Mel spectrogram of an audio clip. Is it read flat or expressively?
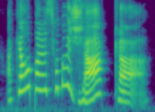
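expressively. It is read with lively, expressive intonation.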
